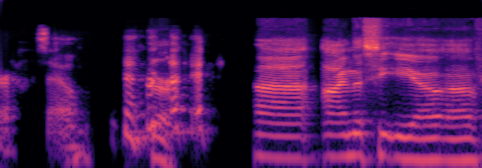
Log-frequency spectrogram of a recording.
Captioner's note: chuckles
